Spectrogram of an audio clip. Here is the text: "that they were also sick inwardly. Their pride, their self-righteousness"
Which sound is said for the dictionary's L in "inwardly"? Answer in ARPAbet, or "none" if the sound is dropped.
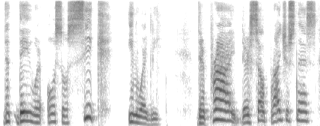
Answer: L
